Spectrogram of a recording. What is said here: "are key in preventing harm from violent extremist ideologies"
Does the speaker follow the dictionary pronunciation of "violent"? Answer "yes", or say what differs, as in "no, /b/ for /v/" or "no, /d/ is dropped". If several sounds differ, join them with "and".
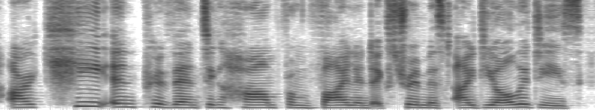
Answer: yes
